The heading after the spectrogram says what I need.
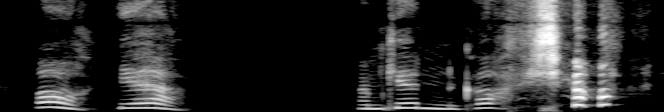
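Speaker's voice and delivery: sweet, gentle, mild-mannered voice. Describing how a woman speaks, imitating her soft, gentle voice. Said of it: "She speaks really soft and gentle".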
